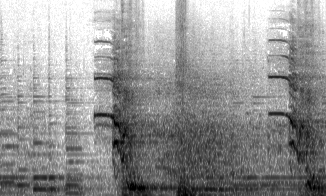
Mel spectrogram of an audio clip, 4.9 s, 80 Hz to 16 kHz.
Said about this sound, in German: Er hatte sich gerade 3 an die Pfanne geschlagen und war gerade dabei, Gemüse zu putzen, als sein treues Pferd Adalbert Karl Friedrich zu wiehern anfing.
